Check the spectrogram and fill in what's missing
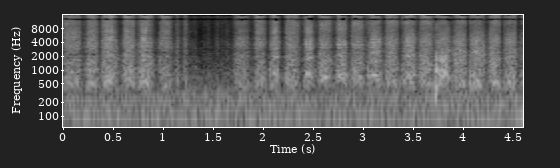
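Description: A white plastic scrub brush with blue bristles is worked back and forth by hand over the wet, soapy, ribbed woven backing of a flooded, very muddy fabric rug. The scrubbing makes a bright, rasping rhythm of about thirteen strokes with a short quieter pause near the middle.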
